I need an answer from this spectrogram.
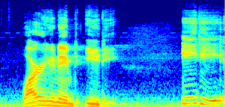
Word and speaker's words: EDI: are you named Edie Edie is the phonetic pronunciation of EDI acronym for enhanced Legends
